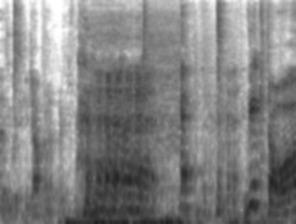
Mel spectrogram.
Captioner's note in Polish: śmiech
